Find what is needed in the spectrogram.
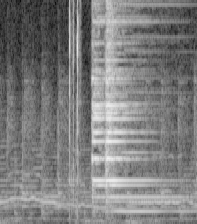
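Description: Instrumental music with a mouse-click sound effect just before a second in, followed at once by a bright bell chime that rings and slowly fades: the subscribe-click and notification-bell sound effect of a channel intro.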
